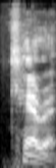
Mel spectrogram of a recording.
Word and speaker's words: caret: 英語では schwa、V の逆は carrot と言います。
